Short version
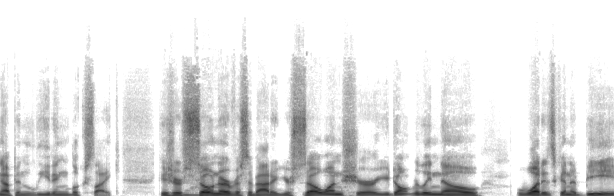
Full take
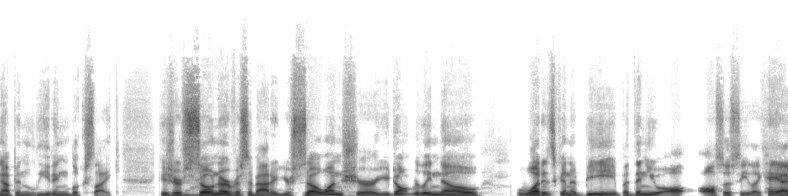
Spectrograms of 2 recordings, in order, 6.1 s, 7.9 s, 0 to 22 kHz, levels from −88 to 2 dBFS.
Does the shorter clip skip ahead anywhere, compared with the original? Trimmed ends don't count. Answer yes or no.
no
